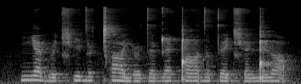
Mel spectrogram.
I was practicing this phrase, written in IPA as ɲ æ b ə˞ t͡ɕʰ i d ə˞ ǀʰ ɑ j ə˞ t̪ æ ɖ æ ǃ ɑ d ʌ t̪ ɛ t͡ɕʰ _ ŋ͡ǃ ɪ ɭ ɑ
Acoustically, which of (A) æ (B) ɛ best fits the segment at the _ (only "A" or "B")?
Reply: B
